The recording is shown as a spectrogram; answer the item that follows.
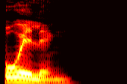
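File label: "boiling", British English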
